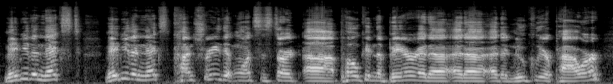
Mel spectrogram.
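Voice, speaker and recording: An American man argues into the mic with a sharp, forceful edge, and his voice sits a little higher than most. He fires off rhetorical questions and restarts sentences as he presses his point. It sounds like a podcast host answering his chat. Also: moderate pace. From United States. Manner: repeats words and restarts when worked up. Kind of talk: heated livestream commentary answering chat comments.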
